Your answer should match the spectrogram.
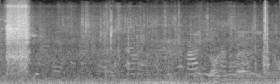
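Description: Ryobi cordless drill triggered briefly, a short burst of motor and gear noise at the start, then handling of the drill with a sharp click near the end.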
